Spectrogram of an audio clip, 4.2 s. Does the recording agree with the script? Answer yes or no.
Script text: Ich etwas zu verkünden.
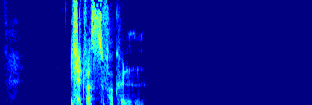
yes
